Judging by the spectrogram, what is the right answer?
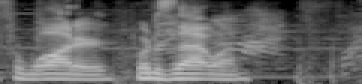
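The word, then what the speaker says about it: eau: What is that one? Water. Water is eu, but it's called it's pronounced o.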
